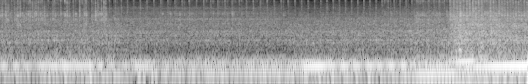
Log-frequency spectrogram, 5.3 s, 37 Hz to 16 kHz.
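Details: BMW E30 with an S52 six-cylinder at idle: low, uneven drone with a loose knocking at about two beats a second; abnormal engine noise, source unclear.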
